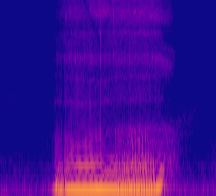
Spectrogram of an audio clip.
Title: snore snores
